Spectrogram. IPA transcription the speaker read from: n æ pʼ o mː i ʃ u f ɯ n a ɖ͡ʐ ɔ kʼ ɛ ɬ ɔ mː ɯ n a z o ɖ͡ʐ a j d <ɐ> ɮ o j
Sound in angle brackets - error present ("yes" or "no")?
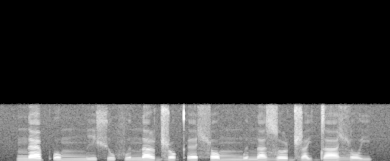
yes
